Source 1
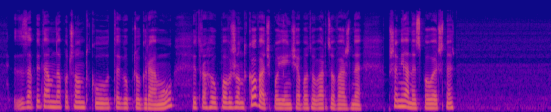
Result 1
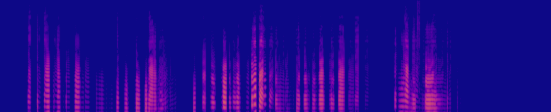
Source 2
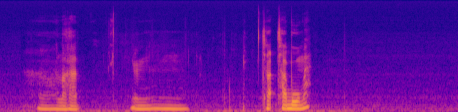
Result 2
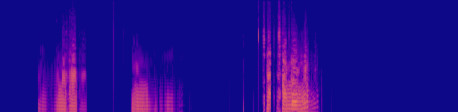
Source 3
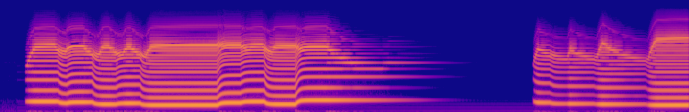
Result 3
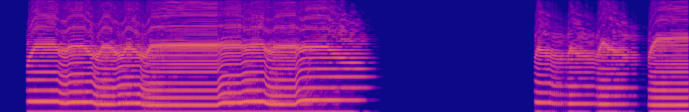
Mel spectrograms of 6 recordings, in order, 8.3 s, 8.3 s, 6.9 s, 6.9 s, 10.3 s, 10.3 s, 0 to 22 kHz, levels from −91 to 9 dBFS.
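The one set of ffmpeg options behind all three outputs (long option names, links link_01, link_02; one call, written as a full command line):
ffmpeg -i in.wav -filter_complex "[0:a]asplit=2[link_01][link_02];[link_02]adelay=216,lowpass=frequency=2100:poles=1,volume=-15.5dB,asplit=2[link_03][link_04];[link_04]adelay=216,lowpass=frequency=2100:poles=1,volume=0.48,asplit=2[link_05][link_06];[link_06]adelay=216,lowpass=frequency=2100:poles=1,volume=0.48,asplit=2[link_07][link_08];[link_08]adelay=216,lowpass=frequency=2100:poles=1,volume=0.48[link_09];[link_03][link_05][link_07][link_09]amix=inputs=4:normalize=0[link_10];[link_01][link_10]amix=inputs=2:normalize=0,aeval=exprs='0.562*(cos(1*acos(clip(val(0)/0.562,-1,1)))-cos(1*PI/2))+0.0251*(cos(3*acos(clip(val(0)/0.562,-1,1)))-cos(3*PI/2))+0.01*(cos(7*acos(clip(val(0)/0.562,-1,1)))-cos(7*PI/2))+0.0501*(cos(8*acos(clip(val(0)/0.562,-1,1)))-cos(8*PI/2))':channel_layout=same,acrossover=split=320|3900[link_11][link_12][link_13];[link_11]acompressor=threshold=-34dB:ratio=4[link_14];[link_12]acompressor=threshold=-19dB:ratio=4[link_15];[link_13]acompressor=threshold=-25dB:ratio=4[link_16];[link_14][link_15][link_16]amix=inputs=3:normalize=0,acrusher=bits=3:mix=0:aa=0.5,asplit=2[link_17][link_18];[link_18]aecho=0:1:149:0.211[link_19];[link_17][link_19]amix=inputs=2:normalize=0,afftdn=noise_reduction=14:noise_floor=-32,volume=-5.5dB" out.wav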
